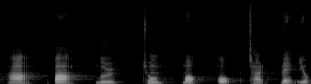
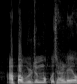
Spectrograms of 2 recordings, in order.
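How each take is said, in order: First: It is said slowly and hesitantly, syllable by syllable. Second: It is said smoothly at a normal pace. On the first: "굉장히 베베 꼬는 말투로 천천히 한 글자씩" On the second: "뭐 이렇게 이야기하는 것이 아니라"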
